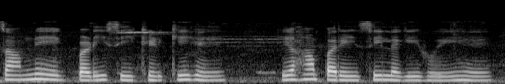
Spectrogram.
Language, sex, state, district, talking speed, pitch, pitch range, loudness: Hindi, female, Uttar Pradesh, Lucknow, 140 wpm, 195 Hz, 185-215 Hz, -18 LUFS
